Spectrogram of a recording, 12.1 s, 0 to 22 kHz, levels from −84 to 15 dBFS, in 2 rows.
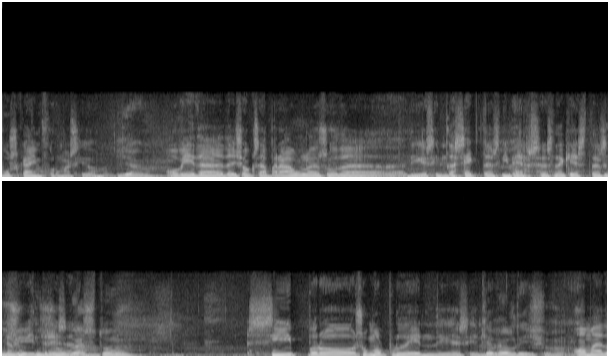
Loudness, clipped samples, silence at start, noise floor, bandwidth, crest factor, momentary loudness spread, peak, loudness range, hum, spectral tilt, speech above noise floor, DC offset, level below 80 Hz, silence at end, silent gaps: -16 LUFS; under 0.1%; 0 s; -38 dBFS; 10 kHz; 10 dB; 8 LU; -4 dBFS; 3 LU; none; -7 dB/octave; 24 dB; under 0.1%; -22 dBFS; 0 s; none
